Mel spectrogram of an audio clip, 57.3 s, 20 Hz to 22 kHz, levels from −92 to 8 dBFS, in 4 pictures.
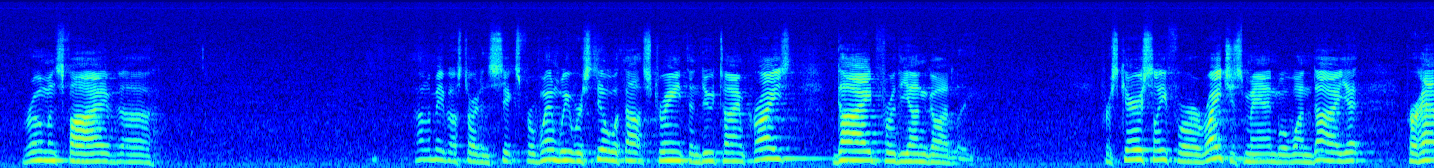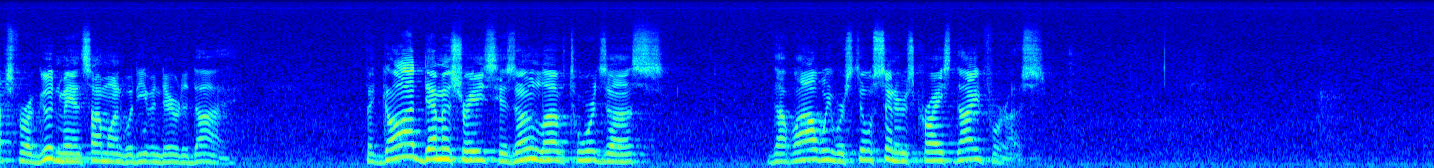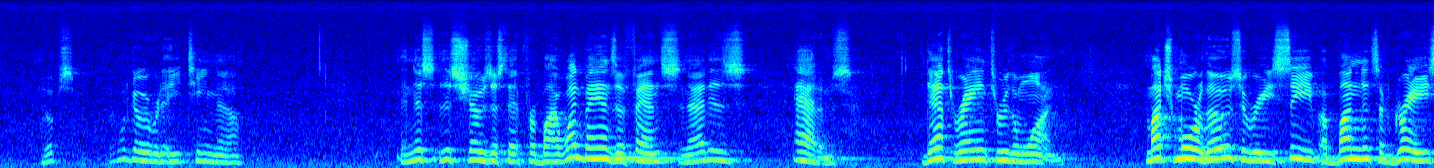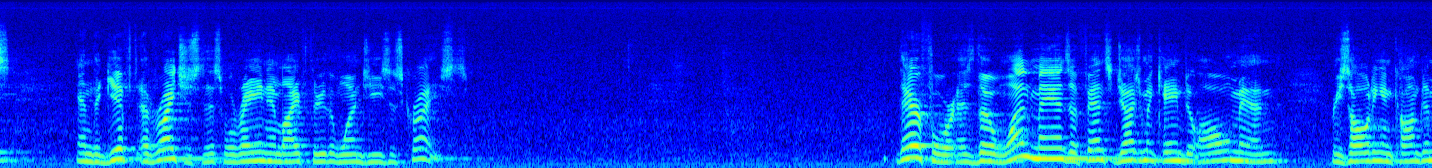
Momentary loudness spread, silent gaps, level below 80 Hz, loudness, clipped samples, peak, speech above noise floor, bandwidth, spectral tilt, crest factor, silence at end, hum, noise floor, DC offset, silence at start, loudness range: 25 LU; none; -70 dBFS; -38 LUFS; under 0.1%; -18 dBFS; 24 dB; over 20 kHz; -4.5 dB/octave; 22 dB; 0 s; none; -61 dBFS; under 0.1%; 0 s; 15 LU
